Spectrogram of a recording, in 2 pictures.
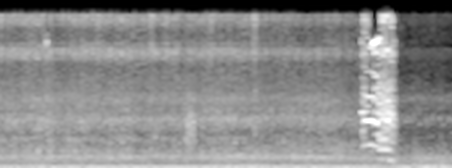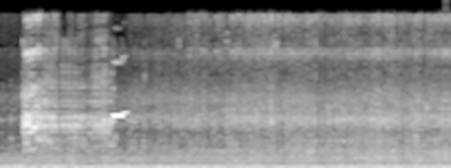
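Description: A deep, steady diesel rumble with an even clatter underneath as it pulls under load; a normal, healthy diesel.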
